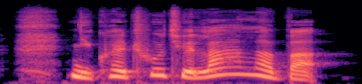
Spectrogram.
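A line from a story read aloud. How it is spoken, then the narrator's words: Laughing. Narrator (Chinese): 袭人因笑说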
